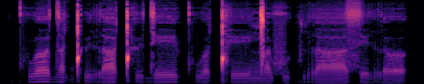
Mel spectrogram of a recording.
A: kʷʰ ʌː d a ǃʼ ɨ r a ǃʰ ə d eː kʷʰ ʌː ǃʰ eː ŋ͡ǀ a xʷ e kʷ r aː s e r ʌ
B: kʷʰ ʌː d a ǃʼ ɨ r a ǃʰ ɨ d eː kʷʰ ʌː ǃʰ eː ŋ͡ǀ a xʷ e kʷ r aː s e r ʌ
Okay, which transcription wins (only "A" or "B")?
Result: B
